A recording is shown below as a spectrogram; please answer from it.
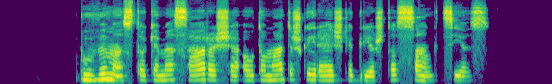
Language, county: Lithuanian, Vilnius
